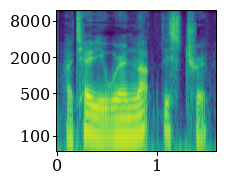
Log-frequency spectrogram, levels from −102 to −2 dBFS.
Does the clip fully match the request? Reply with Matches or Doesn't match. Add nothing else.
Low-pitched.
Matches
